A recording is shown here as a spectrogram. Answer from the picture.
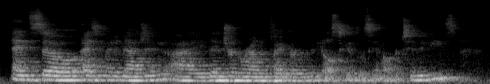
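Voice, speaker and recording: With an American accent, a woman speaks with ordinary pitch variation. Audible room echo and noticeable background noise surround her voice. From US Pacific Northwest, rural Clark County, Washington. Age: 40s. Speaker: state legislator. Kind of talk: panel discussion. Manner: casual with many fillers.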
